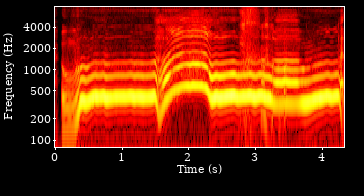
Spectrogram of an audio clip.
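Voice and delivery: very high, loud wailing ooh; moon howl. Retold or imitated. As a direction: wail up at the moon. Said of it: "looking at the moon, like".

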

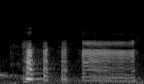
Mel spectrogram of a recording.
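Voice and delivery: low playful laugh. A narrator's reading. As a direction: chuckle after the surprise. Laugh after the boo.

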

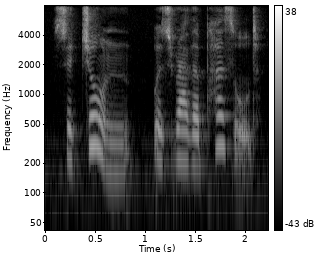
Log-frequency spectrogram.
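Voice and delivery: plain reading voice

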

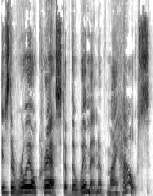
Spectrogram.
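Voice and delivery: high, amazed realization; astonished princess over the embroidered cloth. A narrator's reading. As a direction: let the wonder lift the voice. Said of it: "she said with astonishment".

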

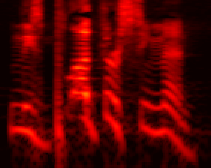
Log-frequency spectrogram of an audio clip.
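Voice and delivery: high, pleading cry to God; David's cry. Acted. David begging God for rescue, high pleading cry. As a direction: lift the plea like a desperate prayer. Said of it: "cry that's coming out of his heart".

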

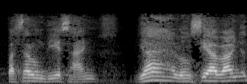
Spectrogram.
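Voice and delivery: ordinary delivery

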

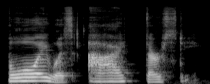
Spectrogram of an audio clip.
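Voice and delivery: slow, loud, satisfied sigh of a line; drawn-out loud punchline. Retold or imitated. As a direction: stretch it out like the last gulp of relief. Punchline, man finally drank.

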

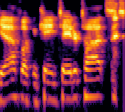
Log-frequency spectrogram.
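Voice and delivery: slow, high mock "Kane Tater Tots"; mocking mispronunciation. Teasing drunk buddy with a silly name, slow mock drawl. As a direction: stretch "Tater Tots" to tease him. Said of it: "I was like".

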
